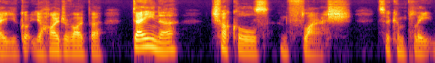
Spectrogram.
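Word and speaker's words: Daina: It's Dana, D-A-I-N-A, not Diana, which is D-I-A-N-A. She's Dana, is the way that you pronounce that name.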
